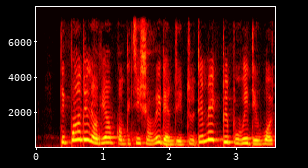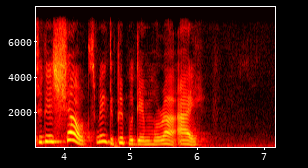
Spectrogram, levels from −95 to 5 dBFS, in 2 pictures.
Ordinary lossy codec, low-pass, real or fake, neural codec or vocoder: none; 7.2 kHz; fake; codec, 44.1 kHz, 3.4 kbps, Pupu-Codec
